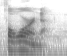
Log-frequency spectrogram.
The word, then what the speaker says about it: Thorne: Thorne. – Oh, there's Thorne. – Okay. And there's a silent E.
